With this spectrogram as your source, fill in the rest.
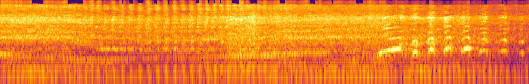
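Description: Homemade tractor fitted with a motorbike engine, a rapid chugging putter that builds in intensity toward the end, with some clattering and a few faint tonal squeals over it.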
